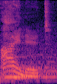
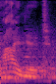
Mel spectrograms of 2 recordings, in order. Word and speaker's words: islet: The letter S is not pronounced before L in the following words. See here, this is not Iceland, this is not Iceland or Island, this is not Iceland, this is not Islet or Islet. Correct pronunciation is like Isle, Island, Isle, and Islet.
